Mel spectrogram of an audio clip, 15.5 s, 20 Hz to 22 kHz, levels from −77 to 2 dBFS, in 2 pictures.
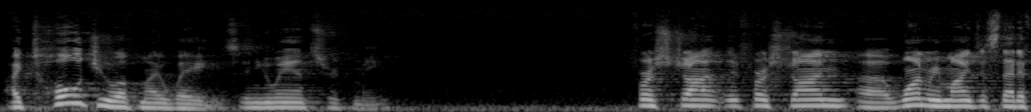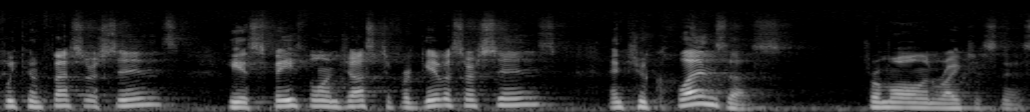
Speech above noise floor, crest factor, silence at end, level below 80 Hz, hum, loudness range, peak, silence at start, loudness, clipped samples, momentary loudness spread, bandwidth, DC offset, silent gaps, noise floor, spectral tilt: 27 dB; 22 dB; 0 s; -62 dBFS; none; 7 LU; -6 dBFS; 0.05 s; -28 LUFS; under 0.1%; 13 LU; 16.5 kHz; under 0.1%; none; -55 dBFS; -5.5 dB/octave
